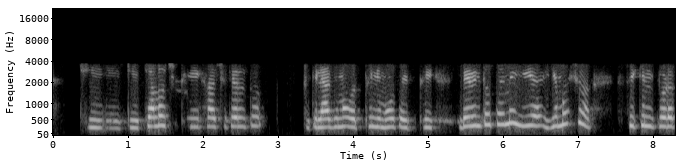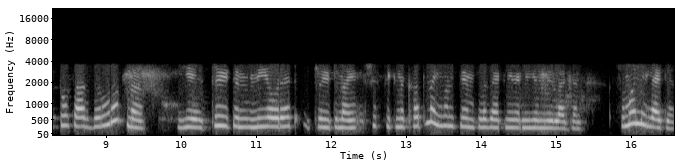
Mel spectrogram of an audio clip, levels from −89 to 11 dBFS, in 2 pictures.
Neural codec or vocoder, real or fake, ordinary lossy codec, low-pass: none; real; none; 3.6 kHz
